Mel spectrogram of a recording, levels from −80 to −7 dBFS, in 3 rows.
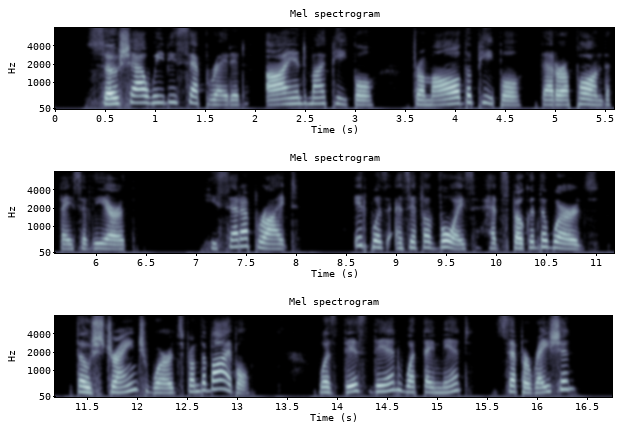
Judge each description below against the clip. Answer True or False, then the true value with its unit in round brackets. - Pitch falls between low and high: False (200 Hz)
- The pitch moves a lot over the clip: False (4.4 semitones)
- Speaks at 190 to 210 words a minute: False (170 wpm)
